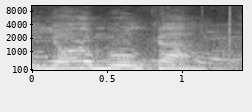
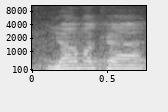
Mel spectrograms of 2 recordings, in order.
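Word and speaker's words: yarmulke: i checked online and it's actually yarmulka not exactly the same and that's where i realized yamaka is the jewish version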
